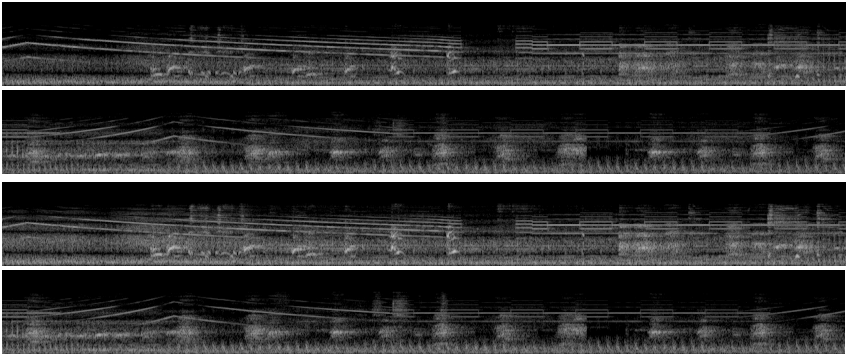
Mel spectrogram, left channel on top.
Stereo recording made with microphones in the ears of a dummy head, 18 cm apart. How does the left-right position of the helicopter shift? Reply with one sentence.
You can hear the helicopter move from right to left.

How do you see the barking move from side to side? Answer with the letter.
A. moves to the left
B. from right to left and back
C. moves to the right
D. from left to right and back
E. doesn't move
A.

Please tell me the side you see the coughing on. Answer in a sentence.
In this clip you hear the coughing on the right.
